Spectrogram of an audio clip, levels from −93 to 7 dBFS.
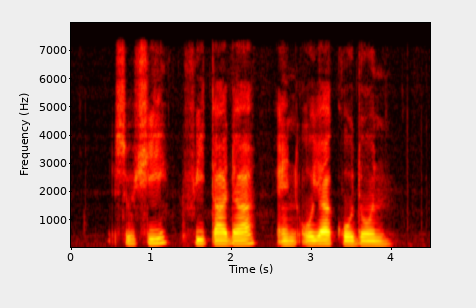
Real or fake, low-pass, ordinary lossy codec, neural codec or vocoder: real; 7.2 kHz; none; none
